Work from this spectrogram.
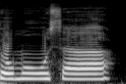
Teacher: کلمت موسیٰ کے آخری میں ہم اس پہ رکیں گے تو اس پہ مد الف سے رکیں گے مطلب ہم آخری میں دو مد کے برابر اپنی آواز لمبی کریں گے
